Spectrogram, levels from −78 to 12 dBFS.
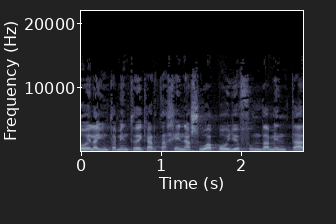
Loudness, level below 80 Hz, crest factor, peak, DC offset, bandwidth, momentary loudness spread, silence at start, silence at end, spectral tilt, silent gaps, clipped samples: -27 LUFS; -48 dBFS; 20 dB; -8 dBFS; under 0.1%; 15.5 kHz; 5 LU; 0 s; 0 s; -3 dB/octave; none; under 0.1%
